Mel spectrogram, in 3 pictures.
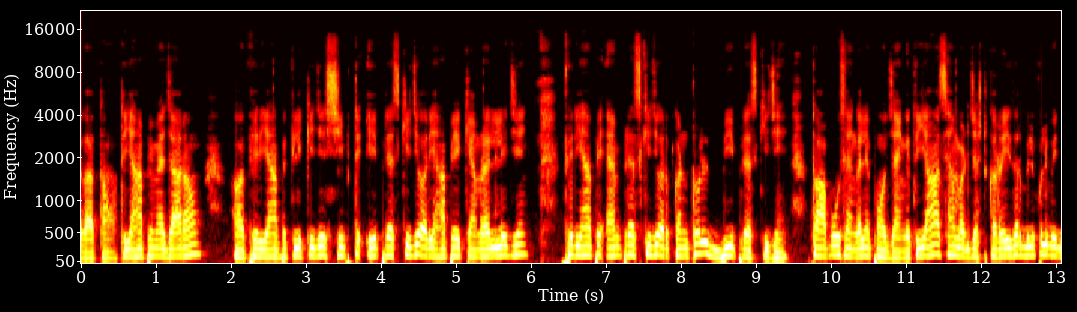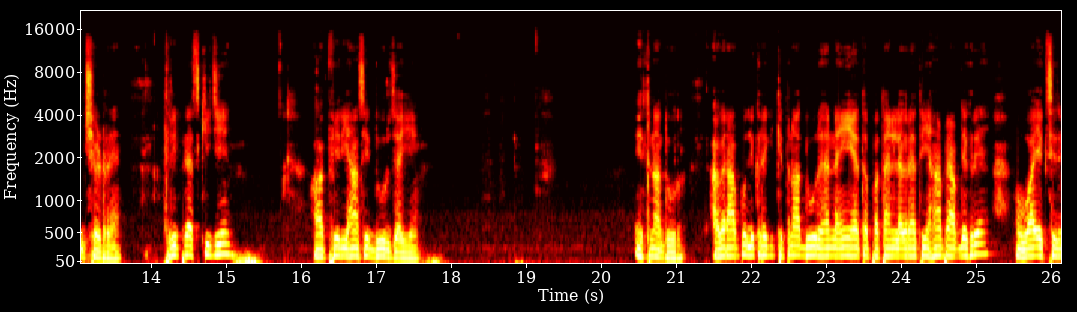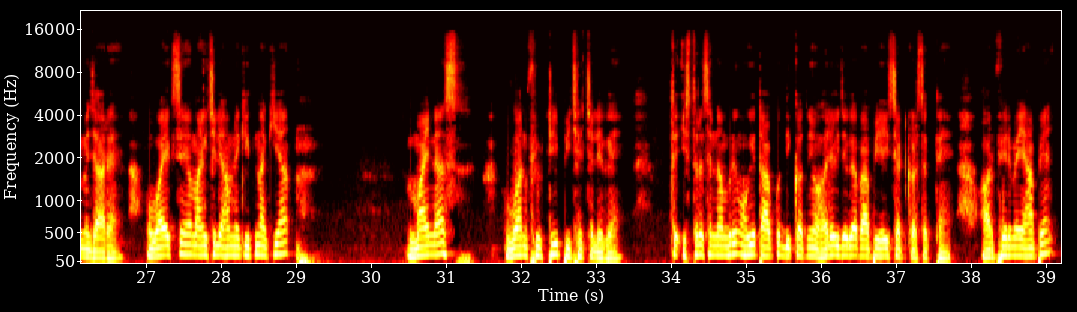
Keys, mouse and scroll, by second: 3.8 shift+a, 7.0 m, 8.7 ctrl+b, 14.0 KP_3, 14.6-15.3 scroll down 8, 16.2-19.2 drag, 16.2 scroll down 1, 19.4-20.5 scroll down 5, 20.6 scroll down 1, 21.8 n, 23.4-26.4 drag, 27.7-39.2 drag.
